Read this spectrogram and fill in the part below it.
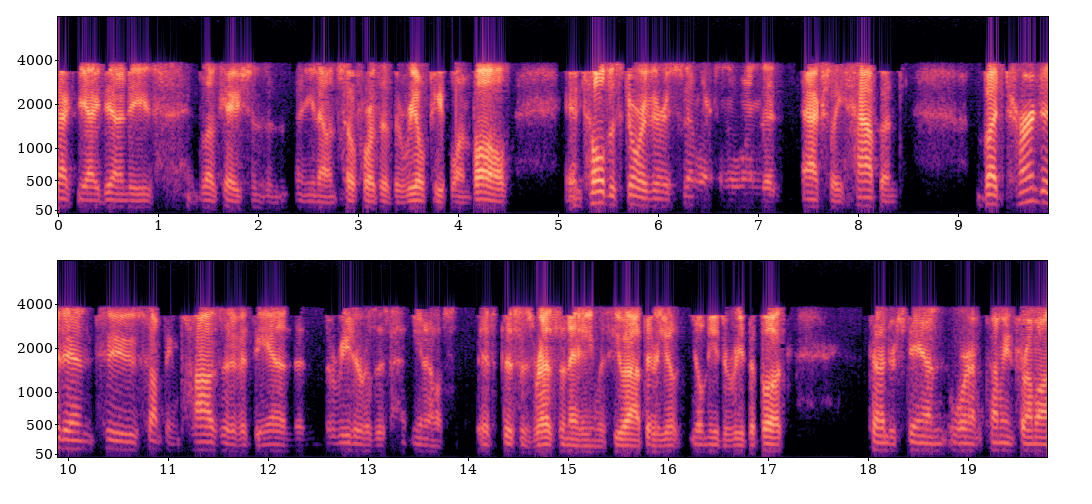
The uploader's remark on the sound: On the phone. The Culture News.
